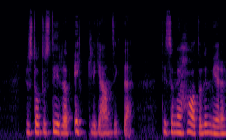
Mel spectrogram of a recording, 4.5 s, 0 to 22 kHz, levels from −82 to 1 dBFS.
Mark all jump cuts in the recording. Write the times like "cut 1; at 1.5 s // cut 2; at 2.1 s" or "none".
cut 1; at 1.5 s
